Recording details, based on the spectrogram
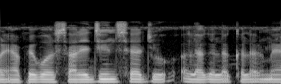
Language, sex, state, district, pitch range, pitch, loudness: Hindi, male, Jharkhand, Deoghar, 110-120 Hz, 115 Hz, -16 LUFS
